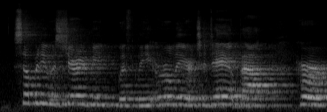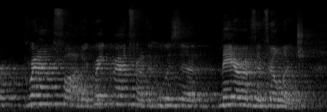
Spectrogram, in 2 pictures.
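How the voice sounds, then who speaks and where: Over noticeable background noise and audible room echo, a woman talks at a very fast pace in an animated tone, her pitch high with ordinary variation. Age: 60s. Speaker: church speaker, priest's wife and theologian. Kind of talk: talk to a church women's group. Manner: conversational, animated.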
